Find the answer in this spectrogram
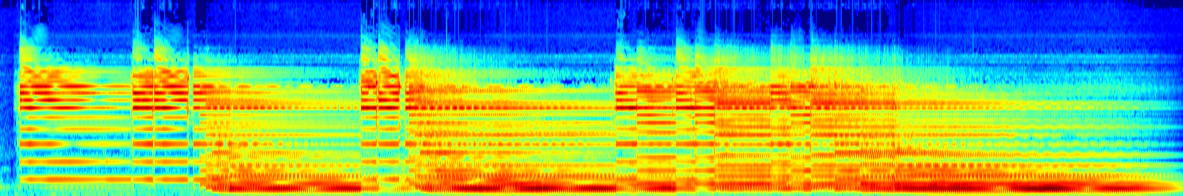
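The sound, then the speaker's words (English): An electric guitar plays a single sustained high E string note, then an E minor chord that rings out and is restruck a few times. The tone is loud, bright and processed with effects. “I'll play my high E string followed by an E minor chord.”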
